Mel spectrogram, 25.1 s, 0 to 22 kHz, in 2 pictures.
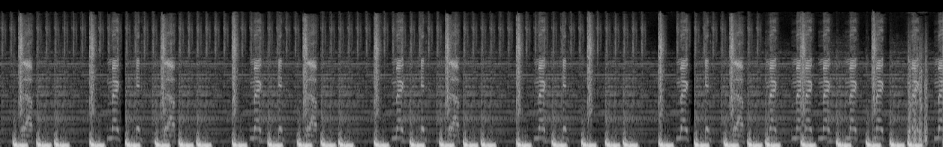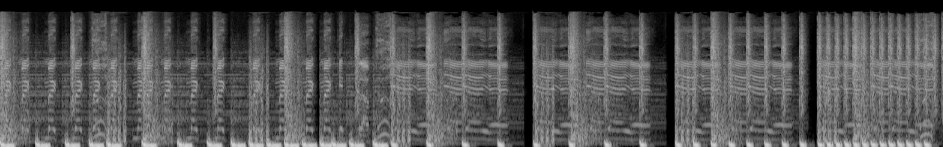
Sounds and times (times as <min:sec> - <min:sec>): Disco: 0:00.0 - 0:25.1.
